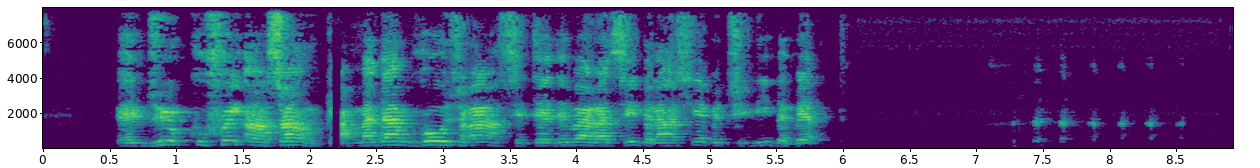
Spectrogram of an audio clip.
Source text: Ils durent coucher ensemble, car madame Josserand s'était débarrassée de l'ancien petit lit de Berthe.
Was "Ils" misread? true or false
true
